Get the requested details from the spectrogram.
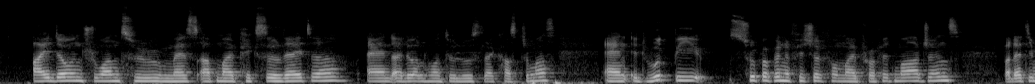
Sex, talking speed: male, 175 wpm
